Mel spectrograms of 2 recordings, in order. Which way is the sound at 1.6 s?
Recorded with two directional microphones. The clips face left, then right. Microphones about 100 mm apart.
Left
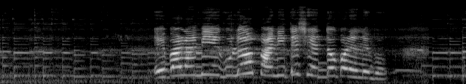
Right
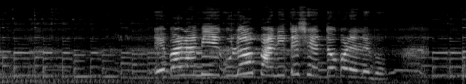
40° left (ahead or behind).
